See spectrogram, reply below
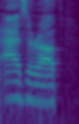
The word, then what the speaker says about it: Azeroth: The latest World of Warcraft expansion, Battle for, and I apologize if I mispronounce this, if you know how to pronounce it, please correct me, Battle for Azeroth? – Azeroth. – I'm going to go with Azeroth. – That's pretty close, yep.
